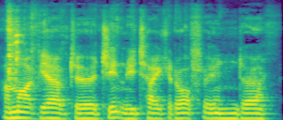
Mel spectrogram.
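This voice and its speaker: A man's voice: medium pitch, little pitch movement, warm tone, a little hiss or hum. A middle-aged man with an Australian accent, chatting casually as he shows a tiling job. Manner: chatty, slow, folksy Aussie slang. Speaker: tiler. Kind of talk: casual how-to video.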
